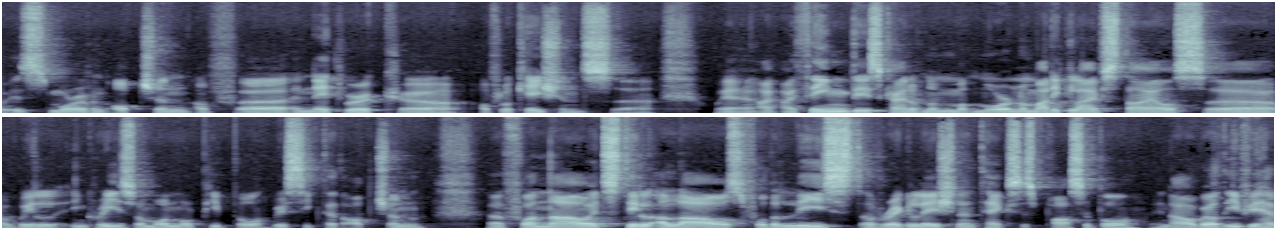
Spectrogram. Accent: Austria; now in Switzerland; like France and Austria, my home country. I have left Austria since. I'm now, for the moment, resident in Switzerland.

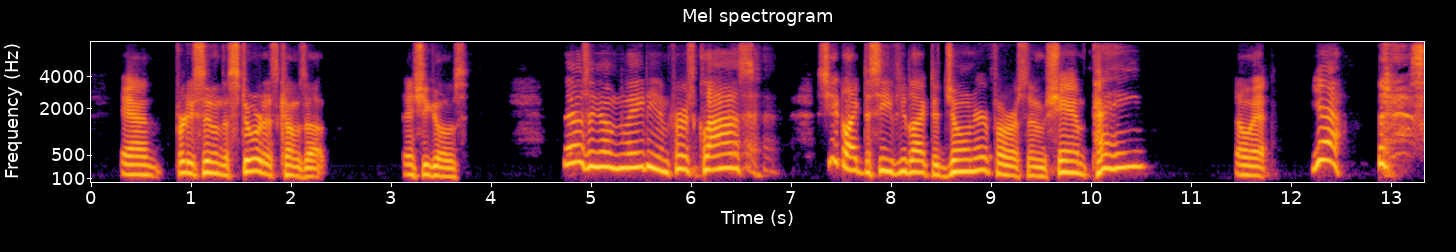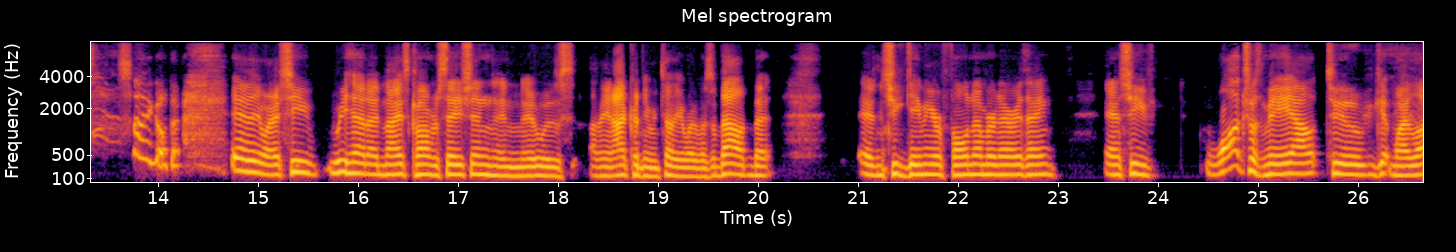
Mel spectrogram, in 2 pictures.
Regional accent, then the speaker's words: Clam Falls, Oregon, United States; So, you know, and I'm from Clam Falls, Oregon.

